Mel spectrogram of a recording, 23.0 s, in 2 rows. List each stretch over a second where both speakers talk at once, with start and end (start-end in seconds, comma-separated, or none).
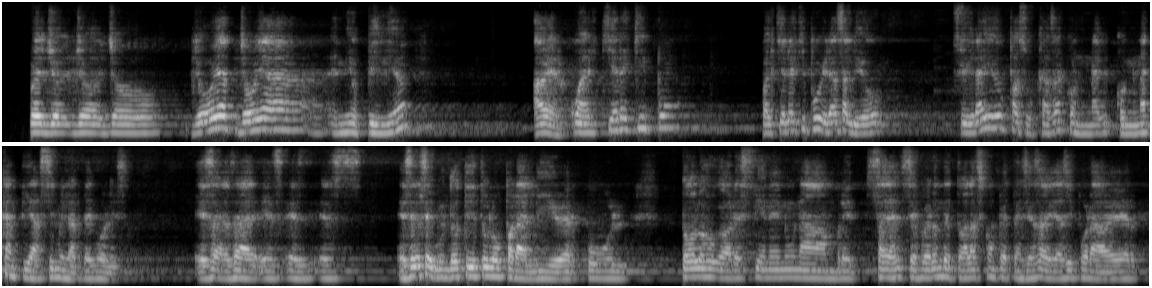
none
